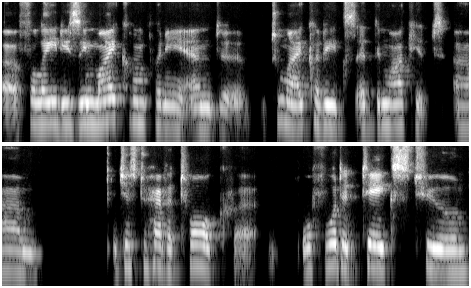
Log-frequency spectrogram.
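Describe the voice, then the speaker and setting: This woman speaks at a fairly slow pace, her intonation fairly even. Her pitch is medium and her tone dark and mellow. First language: Russian or Ukrainian. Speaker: business leader on a panel. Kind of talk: panel discussion. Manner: halting, many fillers and repetitions.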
